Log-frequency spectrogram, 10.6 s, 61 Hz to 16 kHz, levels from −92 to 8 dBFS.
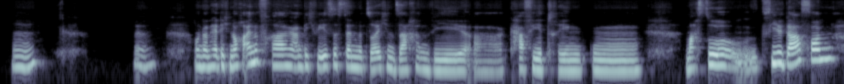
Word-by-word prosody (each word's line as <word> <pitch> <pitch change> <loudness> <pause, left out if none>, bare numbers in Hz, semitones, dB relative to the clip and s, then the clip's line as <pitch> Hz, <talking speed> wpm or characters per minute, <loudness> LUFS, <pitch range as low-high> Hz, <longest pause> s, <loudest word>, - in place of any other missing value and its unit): Mhm. 195 +7 -5 1.1
Ja. 195 -2 -8 0.6
Und 200 - -2
dann 195 -1 +1
hätte 205 +1 +1
ich 205 - -10
noch 205 +1 0
eine 255 +5 +3
Frage 210 -6 0
an 190 +1 -3
dich: 205 0 -6
Wie 190 0 +2
ist 205 +1 -3
es 220 0 -4
denn 195 -1 +1
mit 180 0 -4
solchen 175 +1 -2
Sachen 165 0 -4
wie, 155 0 -1
äh, 145 -1 -8
Kaffee 170 -1 -2
trinken? 150 0 -3 0.5
Machst 175 +2 -2
du, - - +7 0.4
hm, 90 +3 -7
viel, 250 - +3
davon? 305 +8 +6
180 Hz, 155 wpm, -21 LUFS, 155-210 Hz, 1.1 s, du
